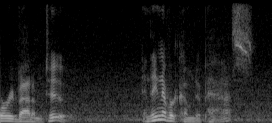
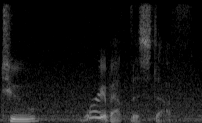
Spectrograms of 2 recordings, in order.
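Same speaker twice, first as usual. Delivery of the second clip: soft reassurance; 2 semitones lower, 9 dB quieter than usual. Pretend. Soothing self-talk to calm worry.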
